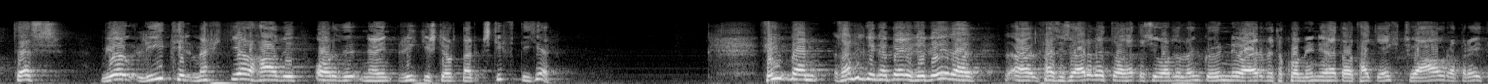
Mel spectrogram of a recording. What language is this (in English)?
Icelandic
